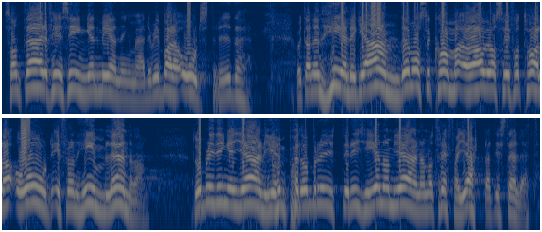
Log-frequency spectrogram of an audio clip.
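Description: A man's voice: sits high, darkish tone, slight background noise. A man from Sweden preaching a sermon in a folksy, emphatic way, often tagging his sentences with a questioning "right?". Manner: folksy, emphatic, keeps asking "va?".

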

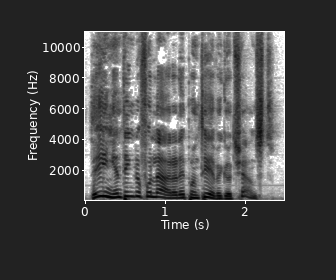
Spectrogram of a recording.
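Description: A man with a notably high voice preaches a sermon, telling stories in a chatty, conversational way. He keeps checking that his listeners are following along and slows down to hammer home key words. The sound is close and dry, with almost no room echo. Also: animated, vocal fry. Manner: conversational, often asks the congregation if they follow; tells stories with quoted voices and emphatic slow stresses. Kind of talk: sermon with storytelling.

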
